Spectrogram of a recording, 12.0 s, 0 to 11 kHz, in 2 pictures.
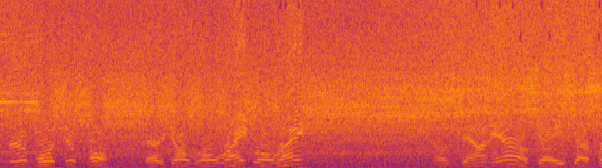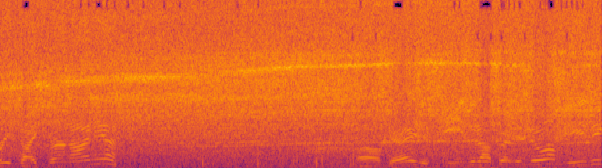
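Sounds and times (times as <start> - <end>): high whine rising in pitch: 4.0 - 12.0.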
